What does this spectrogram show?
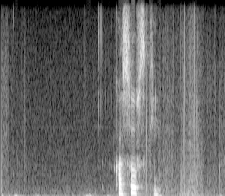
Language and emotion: Russian, neutral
